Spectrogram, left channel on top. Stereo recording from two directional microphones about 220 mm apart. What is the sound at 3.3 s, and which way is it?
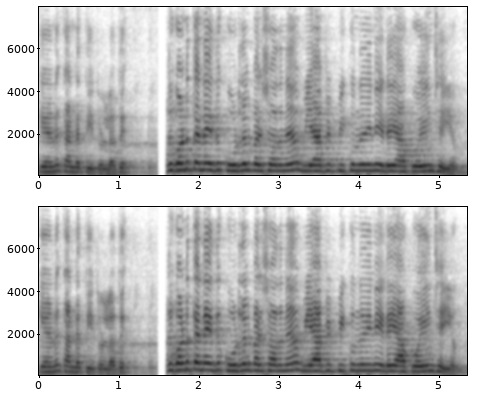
Speech, 15° left (ahead or behind).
